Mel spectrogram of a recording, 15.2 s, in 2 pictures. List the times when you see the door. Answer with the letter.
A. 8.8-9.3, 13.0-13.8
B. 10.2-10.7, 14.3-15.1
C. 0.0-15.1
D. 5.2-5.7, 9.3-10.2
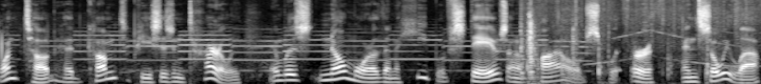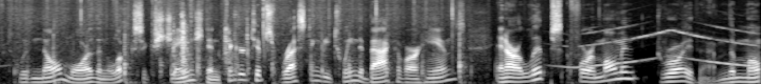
D.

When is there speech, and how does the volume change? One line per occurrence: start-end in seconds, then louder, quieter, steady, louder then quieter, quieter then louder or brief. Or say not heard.
0.0-15.1 steady.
